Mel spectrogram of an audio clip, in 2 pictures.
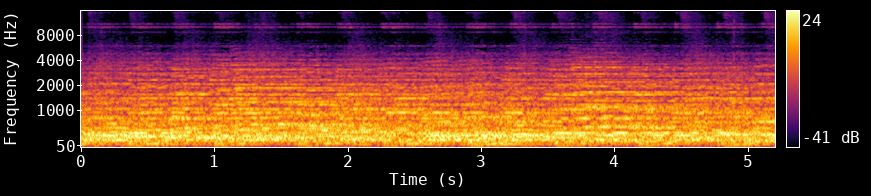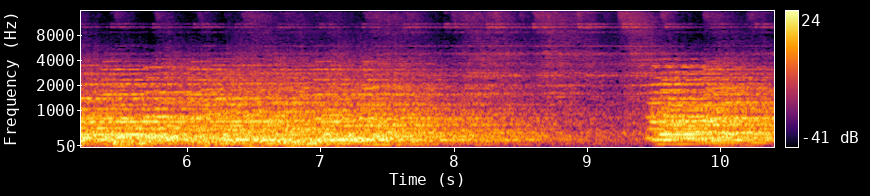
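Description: Concert wind band with saxophones, clarinets and brass playing a swing arrangement of Christmas music live. Near the end the band grows softer, then a sudden loud full-band chord comes in.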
